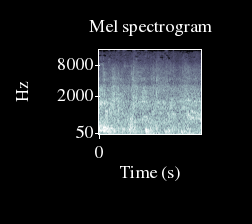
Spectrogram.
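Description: Quiet room with faint, indistinct voices and small movement noises as people settle in their seats before the talk begins.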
